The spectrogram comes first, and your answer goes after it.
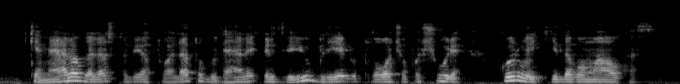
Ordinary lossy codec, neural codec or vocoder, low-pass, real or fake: Opus, 32 kbps; codec, 16 kHz, 16 kbps, FreqCodec, smaller model; 7.2 kHz; fake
